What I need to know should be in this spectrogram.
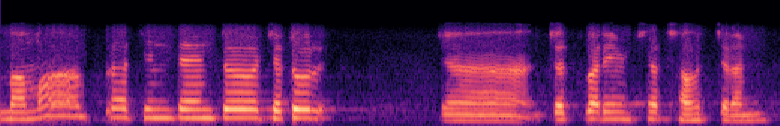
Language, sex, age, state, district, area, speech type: Sanskrit, male, 18-30, West Bengal, South 24 Parganas, rural, conversation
